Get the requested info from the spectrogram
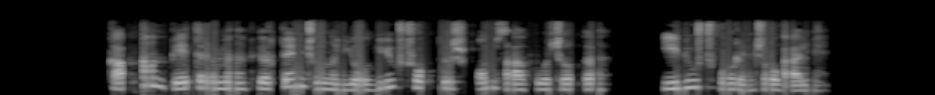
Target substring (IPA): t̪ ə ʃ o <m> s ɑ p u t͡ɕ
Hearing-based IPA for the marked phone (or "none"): m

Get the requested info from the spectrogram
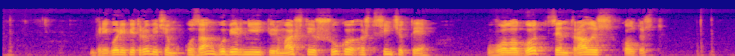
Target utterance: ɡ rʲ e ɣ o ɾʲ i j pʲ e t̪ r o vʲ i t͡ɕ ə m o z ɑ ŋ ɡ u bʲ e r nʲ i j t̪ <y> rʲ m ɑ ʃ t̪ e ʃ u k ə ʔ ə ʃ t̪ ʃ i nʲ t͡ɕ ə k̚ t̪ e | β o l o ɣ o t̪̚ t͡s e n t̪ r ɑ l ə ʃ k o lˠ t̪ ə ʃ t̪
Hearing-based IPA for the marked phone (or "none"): y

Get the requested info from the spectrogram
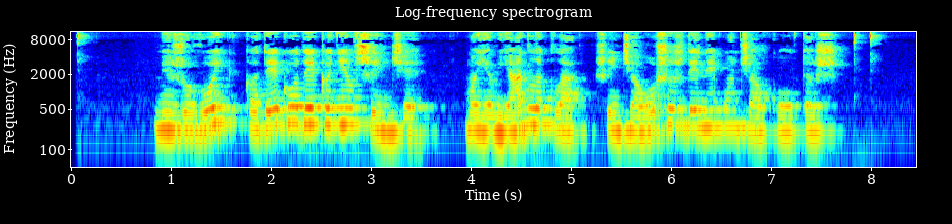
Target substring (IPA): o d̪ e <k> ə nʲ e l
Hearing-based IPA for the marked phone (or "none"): k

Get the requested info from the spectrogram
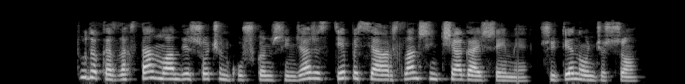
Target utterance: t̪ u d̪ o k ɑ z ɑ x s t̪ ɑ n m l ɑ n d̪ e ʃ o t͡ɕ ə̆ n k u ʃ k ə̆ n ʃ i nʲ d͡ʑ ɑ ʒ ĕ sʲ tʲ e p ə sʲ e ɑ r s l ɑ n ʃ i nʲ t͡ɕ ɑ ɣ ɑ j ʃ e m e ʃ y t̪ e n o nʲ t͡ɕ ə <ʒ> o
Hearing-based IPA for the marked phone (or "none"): ʃ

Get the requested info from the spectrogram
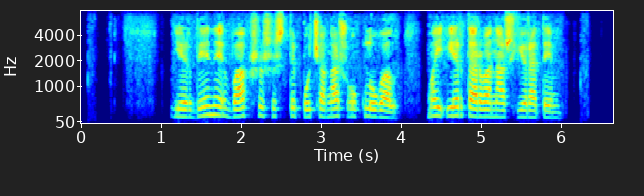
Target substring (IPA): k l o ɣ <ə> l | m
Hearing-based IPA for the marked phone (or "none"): ɑ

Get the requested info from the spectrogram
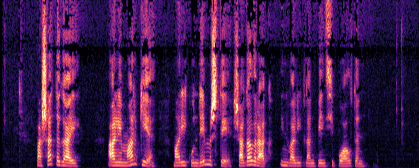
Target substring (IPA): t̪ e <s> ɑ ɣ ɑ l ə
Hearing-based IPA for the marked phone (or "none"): ʃ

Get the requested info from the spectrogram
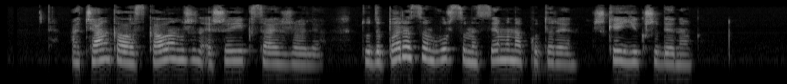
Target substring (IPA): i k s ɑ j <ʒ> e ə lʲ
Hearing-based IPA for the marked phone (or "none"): ʒ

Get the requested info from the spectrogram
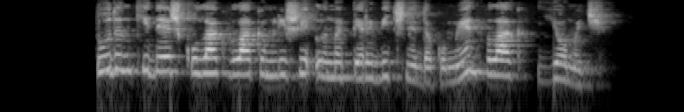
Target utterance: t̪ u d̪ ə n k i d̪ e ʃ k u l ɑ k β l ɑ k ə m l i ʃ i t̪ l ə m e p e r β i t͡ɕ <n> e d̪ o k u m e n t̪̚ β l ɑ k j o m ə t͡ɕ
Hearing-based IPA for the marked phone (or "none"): n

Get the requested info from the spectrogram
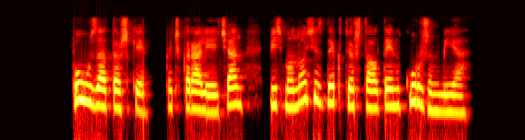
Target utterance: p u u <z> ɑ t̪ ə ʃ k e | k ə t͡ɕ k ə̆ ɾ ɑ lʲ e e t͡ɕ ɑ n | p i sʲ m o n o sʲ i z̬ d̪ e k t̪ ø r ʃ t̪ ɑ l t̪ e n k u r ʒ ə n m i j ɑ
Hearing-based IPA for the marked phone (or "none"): z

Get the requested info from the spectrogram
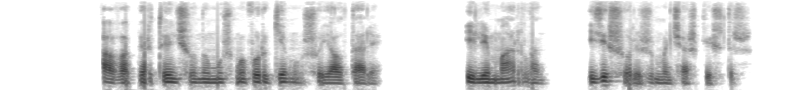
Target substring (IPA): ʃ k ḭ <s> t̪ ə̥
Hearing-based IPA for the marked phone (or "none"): ʃ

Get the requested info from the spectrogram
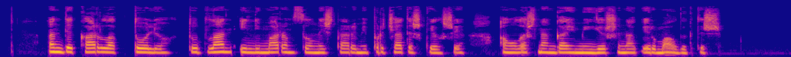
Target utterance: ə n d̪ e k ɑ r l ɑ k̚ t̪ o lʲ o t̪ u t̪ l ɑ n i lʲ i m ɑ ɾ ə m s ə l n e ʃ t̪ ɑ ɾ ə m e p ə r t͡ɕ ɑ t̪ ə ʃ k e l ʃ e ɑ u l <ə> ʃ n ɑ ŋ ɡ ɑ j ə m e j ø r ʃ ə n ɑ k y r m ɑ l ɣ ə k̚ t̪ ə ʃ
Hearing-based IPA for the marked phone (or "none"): ɑ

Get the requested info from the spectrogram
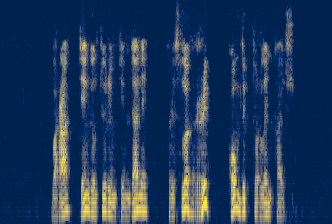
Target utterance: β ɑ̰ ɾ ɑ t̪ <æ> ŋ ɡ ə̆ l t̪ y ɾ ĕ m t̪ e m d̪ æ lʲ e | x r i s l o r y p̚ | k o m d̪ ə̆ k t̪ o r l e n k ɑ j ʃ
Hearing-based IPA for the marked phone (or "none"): e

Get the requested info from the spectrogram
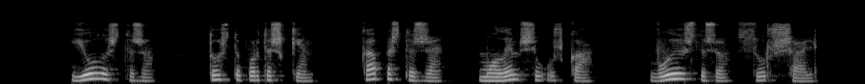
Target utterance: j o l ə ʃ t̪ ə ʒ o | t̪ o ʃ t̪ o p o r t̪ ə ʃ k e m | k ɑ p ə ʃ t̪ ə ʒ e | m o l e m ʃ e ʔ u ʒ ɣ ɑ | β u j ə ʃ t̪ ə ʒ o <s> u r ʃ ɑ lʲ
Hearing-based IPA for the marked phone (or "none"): s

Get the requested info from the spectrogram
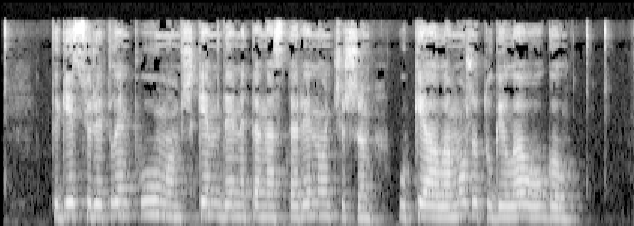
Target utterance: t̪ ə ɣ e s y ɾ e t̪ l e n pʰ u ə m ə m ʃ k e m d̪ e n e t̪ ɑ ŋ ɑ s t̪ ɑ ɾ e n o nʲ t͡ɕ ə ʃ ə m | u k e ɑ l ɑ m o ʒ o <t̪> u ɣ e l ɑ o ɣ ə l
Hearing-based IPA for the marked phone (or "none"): t̪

